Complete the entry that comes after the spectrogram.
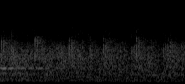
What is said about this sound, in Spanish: Bendito sea el Señor. Dele, dele aplauso y alabanza al Señor. Aleluya. Glorifique al Señor.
